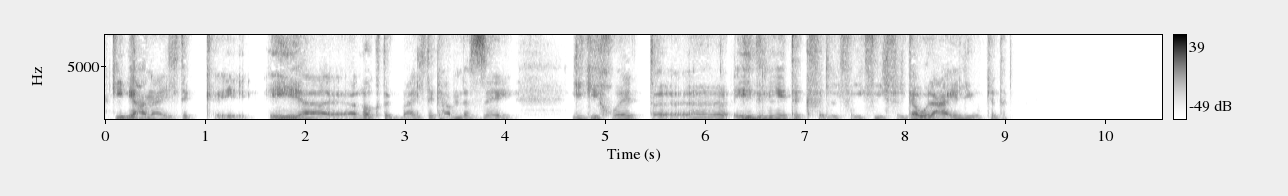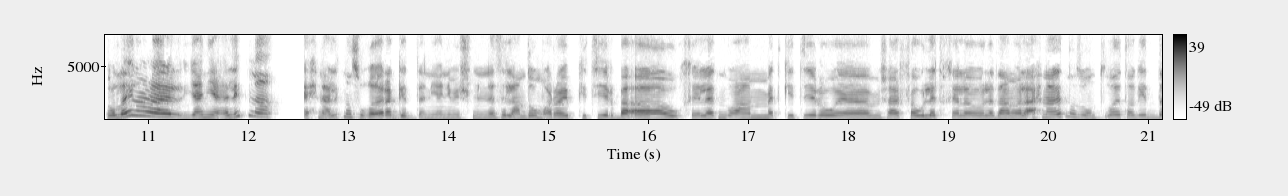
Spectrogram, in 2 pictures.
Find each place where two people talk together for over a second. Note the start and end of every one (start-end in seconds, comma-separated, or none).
none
